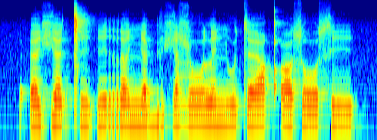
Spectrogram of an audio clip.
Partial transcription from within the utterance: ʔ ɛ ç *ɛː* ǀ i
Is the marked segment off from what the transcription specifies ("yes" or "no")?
no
